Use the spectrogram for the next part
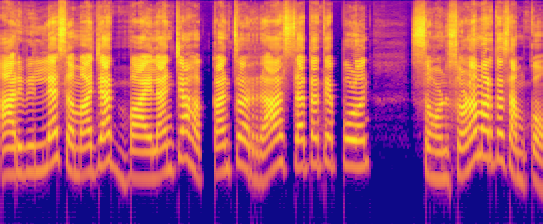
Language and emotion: Goan Konkani, angry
